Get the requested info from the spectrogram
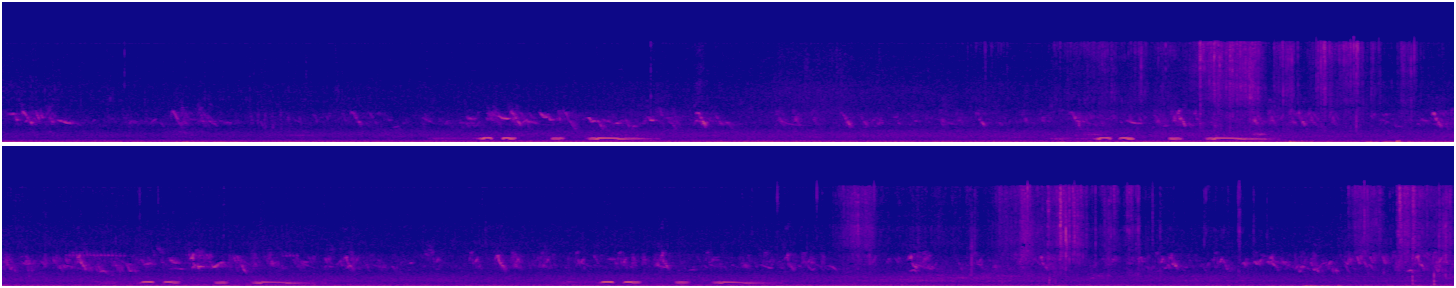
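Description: Several birds chirping constantly in high, quick notes. A lower-pitched call of a few rapid notes repeats four times, about every five seconds. Under both is a low, steady rumble.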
